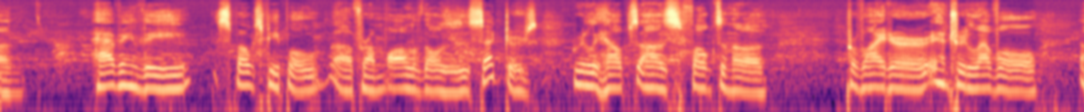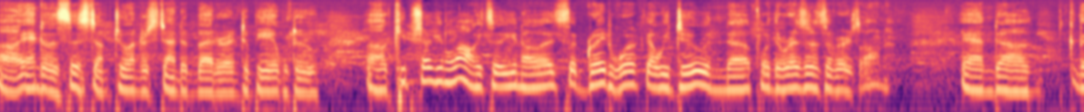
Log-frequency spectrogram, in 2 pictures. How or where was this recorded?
busy venue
